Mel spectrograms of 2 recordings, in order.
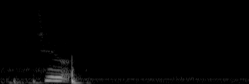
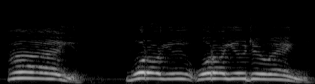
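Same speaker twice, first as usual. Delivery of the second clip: loud, high-pitched challenge; calling out; 7 semitones higher, 4 dB louder than usual. Acted. Frank challenging Bulgy about the passengers, loud high shout. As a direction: call out to stop the culprit.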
